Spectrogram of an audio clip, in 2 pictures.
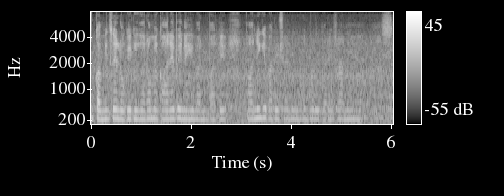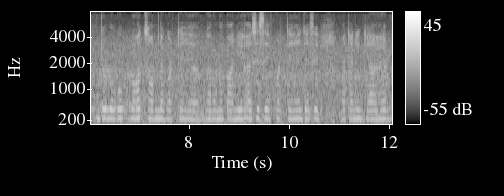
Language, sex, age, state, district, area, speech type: Urdu, female, 30-45, Uttar Pradesh, Aligarh, rural, spontaneous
